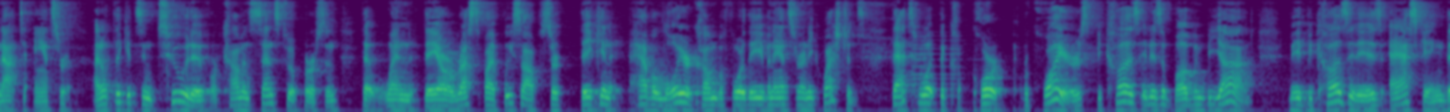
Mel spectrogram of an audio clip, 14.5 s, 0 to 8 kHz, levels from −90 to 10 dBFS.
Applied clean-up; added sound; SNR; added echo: neural mask model RNNoise.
